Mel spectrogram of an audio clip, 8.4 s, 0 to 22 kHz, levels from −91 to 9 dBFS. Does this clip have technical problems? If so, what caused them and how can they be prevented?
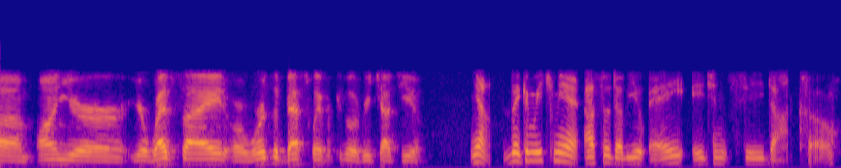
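Yes. From 4.40 to 4.70 s and again from 4.92 to 5.04 s there's AMR comfort noise. The phone decided nobody was talking and stopped sending speech frames, so the far end patched those gaps with smooth synthetic hiss in place of the real background. Disabling discontinuous transmission, or making voice activity detection less aggressive, prevents it.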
